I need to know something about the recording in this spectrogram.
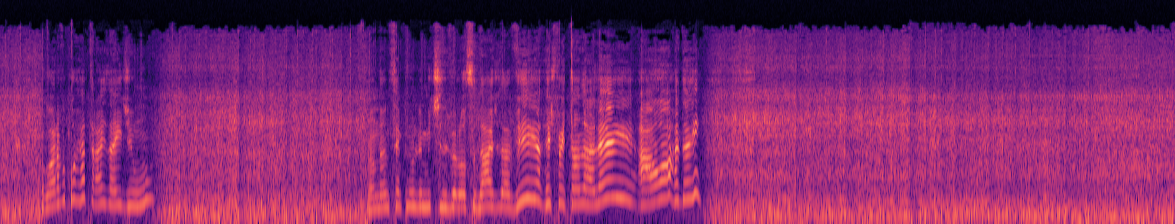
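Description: A motorcycle engine hums and revs up and down as it rides.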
